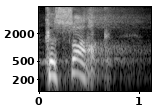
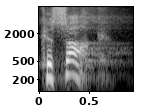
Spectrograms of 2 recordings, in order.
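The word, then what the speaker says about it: chazak (חזק): The word be strong is the Hebrew word chazak. That's C-H-A-Z-A-Q. C-H is pronounced like a K, and the Q is pronounced like a K in Hebrew to English. Translating and it says chazak. Be strong and of good courage. Of good courage. Courage is the word amats. A-M-A-T-S.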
